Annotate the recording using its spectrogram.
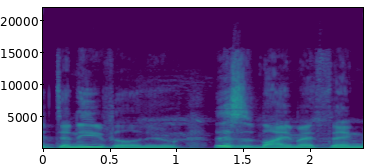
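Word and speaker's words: Denis Villeneuve: for years I believe I've been pronouncing Den Vu wrong as Dennis Vu yeah now everything I time I see a behind the scenes with uh Brolin or whoever about some Vu project he just refers to him as Deni so I think the this French Canadian fellow goes by Deni villanu this is my my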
